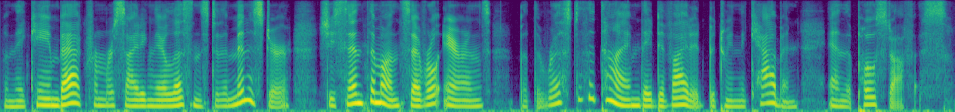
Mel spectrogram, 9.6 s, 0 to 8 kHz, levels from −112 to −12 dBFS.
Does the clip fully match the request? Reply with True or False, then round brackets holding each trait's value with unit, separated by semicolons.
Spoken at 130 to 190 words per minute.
False (200 wpm)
